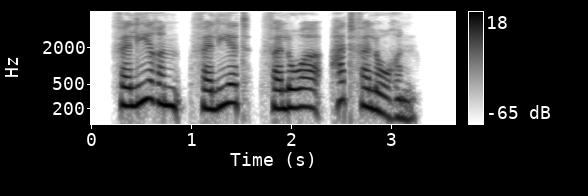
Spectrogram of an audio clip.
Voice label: "verlieren", deutsch; verben kurzliste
